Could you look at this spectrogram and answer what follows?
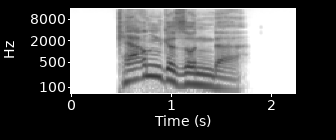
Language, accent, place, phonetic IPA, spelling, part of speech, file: German, Germany, Berlin, [ˈkɛʁnɡəˌzʊndɐ], kerngesunder, adjective, De-kerngesunder.ogg
- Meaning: inflection of kerngesund: 1. strong/mixed nominative masculine singular 2. strong genitive/dative feminine singular 3. strong genitive plural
